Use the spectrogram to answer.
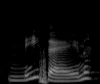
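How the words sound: It is said in an Australian accent. "I'm going to say it with the Australian accent"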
